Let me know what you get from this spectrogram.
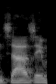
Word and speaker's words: Zazie: Well, I know you've been excited about this because I know you've mentioned Gillian with a hard G and Zazie with a hard Z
